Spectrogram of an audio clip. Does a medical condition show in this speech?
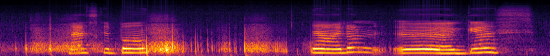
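Yes: cerebral palsy, spastic quadriplegic.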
